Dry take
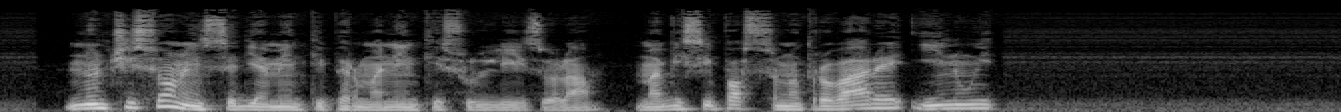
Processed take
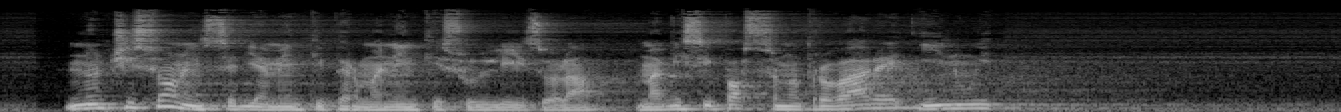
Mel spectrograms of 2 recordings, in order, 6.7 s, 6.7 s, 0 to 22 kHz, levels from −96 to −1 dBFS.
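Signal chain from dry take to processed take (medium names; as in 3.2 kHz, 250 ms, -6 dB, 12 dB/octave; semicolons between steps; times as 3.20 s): two-slope reverb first 0.48 s, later 3.9 s, from -18 dB, DRR 9.5 dB; compression 2:1, threshold -30 dBFS, peak gain reduction 7.5 dB; peaking EQ 360 Hz -7.5 dB 0.73 oct; band-stop 700 Hz, Q 12; trim +1.5 dB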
